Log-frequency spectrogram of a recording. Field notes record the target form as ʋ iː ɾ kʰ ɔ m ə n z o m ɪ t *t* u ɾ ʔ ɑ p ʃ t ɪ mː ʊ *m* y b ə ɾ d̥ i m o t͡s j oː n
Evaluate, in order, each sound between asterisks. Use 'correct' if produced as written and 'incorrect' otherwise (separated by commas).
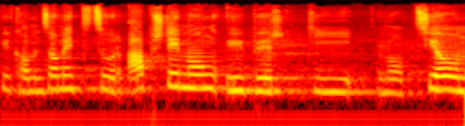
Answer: incorrect, incorrect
